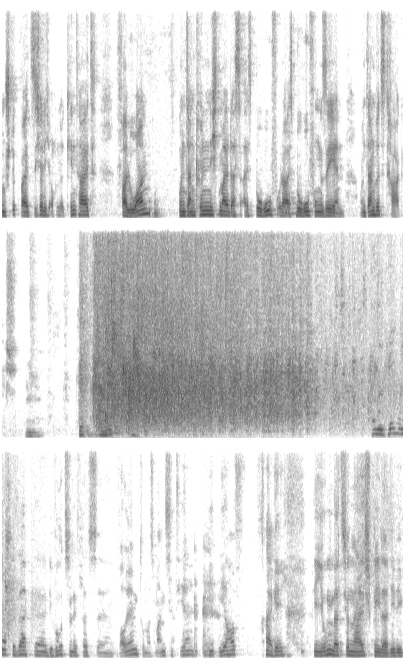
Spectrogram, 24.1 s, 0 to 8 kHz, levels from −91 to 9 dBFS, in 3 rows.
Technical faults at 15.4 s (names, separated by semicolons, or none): noise suppressor applied to music or sounds; sound cut by the noise suppressor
